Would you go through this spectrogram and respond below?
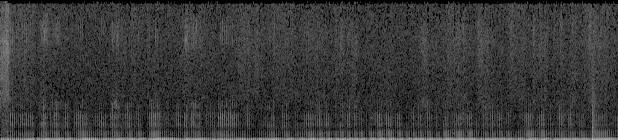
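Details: Continuous low rumbling purr from a happy cat during a massage, rhythmic pulsing with brief dips in breath, and a faint tap near the end.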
